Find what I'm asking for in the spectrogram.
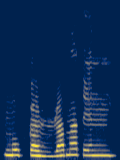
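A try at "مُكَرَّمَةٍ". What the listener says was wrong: Actually, almost perfect. Just a little bit fraction longer on the ra. One more time.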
